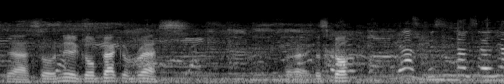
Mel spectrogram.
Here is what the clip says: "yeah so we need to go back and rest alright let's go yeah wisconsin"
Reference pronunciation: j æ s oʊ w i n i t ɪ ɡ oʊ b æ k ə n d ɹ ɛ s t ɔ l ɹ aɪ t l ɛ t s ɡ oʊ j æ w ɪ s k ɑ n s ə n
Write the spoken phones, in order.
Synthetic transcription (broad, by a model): j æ s oʊ w i n i t ɪ ɡ oʊ b æ k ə n ɹ ɛ s t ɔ ɹ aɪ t l ɛ t s ɡ oʊ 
